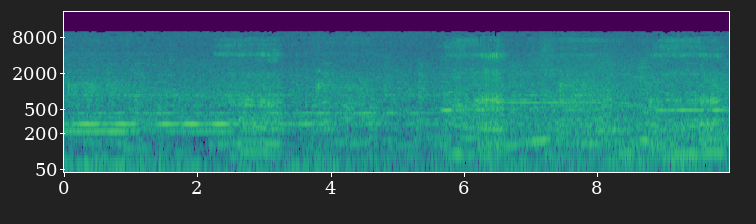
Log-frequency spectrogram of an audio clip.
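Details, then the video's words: A cat named Gara snoring, heard but not seen: low rumbling breaths repeating steadily, with faint higher tones drifting over a soft background hum. "Gara Roncando"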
